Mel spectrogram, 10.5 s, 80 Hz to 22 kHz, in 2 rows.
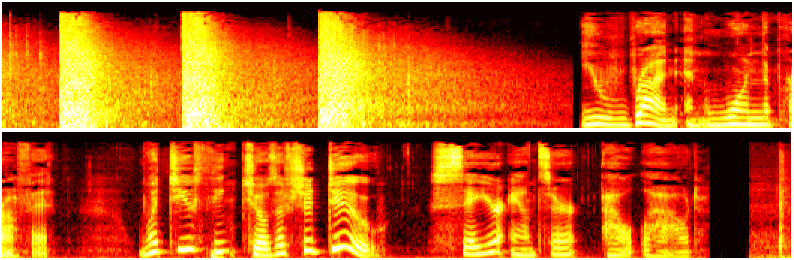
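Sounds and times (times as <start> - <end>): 
gunshots at night near a camp: 0.0 - 3.5
speech: 3.9 - 10.0.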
